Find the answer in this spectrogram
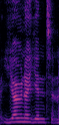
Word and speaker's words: Jonna Jinton: I tell you, there's an amazing YouTuber called Yona Yinton. Her name is spelled Jonna Jinton.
